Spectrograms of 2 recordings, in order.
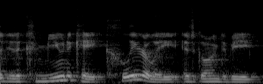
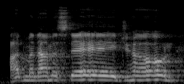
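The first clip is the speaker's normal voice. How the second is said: calling out a big hello, higher and louder; loud greeting; 7 semitones higher, 8 dB louder, slower than usual. Real, not acted. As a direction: greet her across the room, slow and bright. Greeting a viewer in live chat.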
